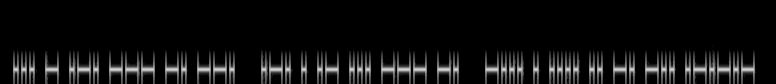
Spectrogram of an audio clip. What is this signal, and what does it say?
Morse code, heard as a keyed tone, about 30 wpm, 700 Hz. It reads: STRONG REASON BEHIND.
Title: Sentences from Top 700 Words 30wpm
